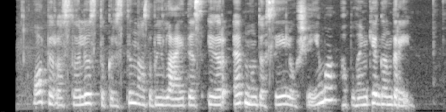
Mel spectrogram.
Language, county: Lithuanian, Utena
